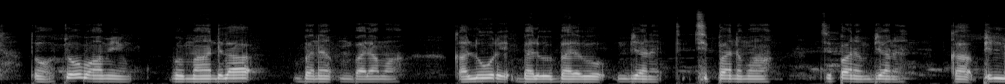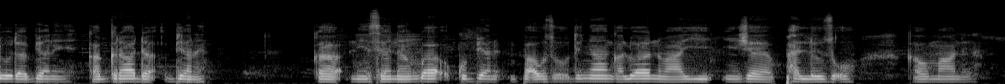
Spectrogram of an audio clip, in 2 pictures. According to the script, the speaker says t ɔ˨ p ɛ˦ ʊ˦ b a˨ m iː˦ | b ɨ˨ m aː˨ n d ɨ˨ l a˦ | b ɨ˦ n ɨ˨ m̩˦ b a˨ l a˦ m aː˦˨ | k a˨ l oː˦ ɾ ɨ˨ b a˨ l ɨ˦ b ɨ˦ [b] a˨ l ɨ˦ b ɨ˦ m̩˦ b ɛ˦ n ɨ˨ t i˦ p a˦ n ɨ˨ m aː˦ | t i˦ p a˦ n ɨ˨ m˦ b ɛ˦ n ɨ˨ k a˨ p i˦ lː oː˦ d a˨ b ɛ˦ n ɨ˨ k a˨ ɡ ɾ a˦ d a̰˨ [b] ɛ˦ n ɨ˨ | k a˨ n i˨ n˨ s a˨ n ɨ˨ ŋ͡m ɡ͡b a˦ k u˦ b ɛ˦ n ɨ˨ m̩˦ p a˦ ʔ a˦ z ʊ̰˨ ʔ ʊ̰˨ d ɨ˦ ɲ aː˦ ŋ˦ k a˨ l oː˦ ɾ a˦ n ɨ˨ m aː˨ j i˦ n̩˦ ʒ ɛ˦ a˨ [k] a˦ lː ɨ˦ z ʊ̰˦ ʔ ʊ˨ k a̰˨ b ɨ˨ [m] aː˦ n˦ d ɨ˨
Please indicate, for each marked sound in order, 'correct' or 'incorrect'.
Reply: correct, correct, incorrect, correct

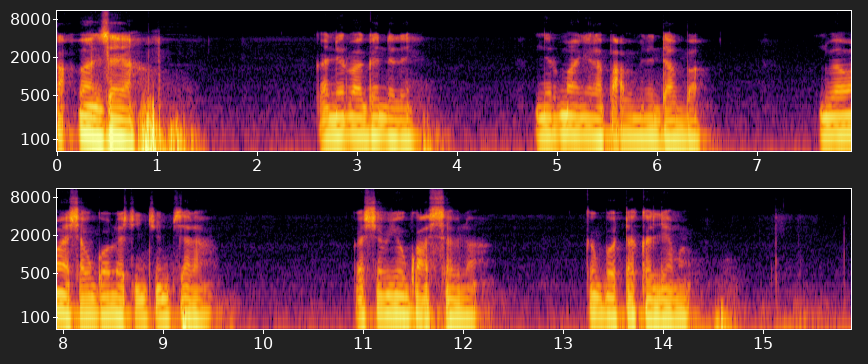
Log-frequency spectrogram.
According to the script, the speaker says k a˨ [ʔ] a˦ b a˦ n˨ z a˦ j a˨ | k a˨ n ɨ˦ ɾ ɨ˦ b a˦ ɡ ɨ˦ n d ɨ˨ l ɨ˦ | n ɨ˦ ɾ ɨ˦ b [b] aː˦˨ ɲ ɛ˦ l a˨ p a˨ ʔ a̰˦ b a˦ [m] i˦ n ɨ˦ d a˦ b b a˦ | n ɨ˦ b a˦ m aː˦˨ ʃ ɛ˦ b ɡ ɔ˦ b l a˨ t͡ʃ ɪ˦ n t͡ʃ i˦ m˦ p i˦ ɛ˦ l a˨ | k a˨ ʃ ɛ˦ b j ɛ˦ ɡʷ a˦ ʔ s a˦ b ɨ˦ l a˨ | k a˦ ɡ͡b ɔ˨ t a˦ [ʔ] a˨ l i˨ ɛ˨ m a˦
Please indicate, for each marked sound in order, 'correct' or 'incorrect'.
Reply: correct, incorrect, correct, incorrect

